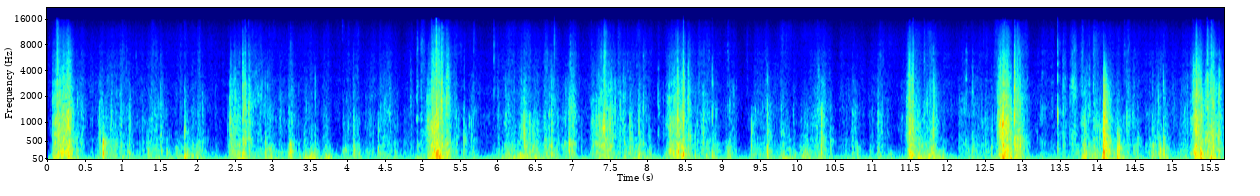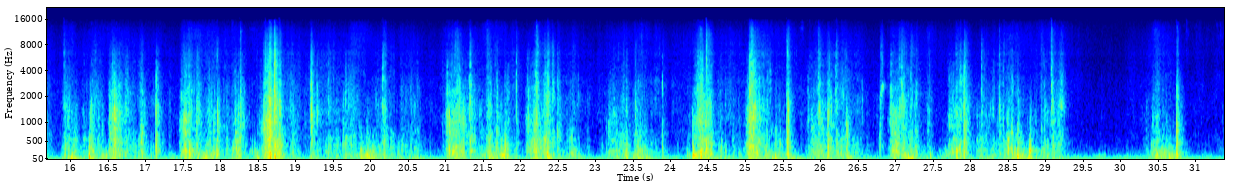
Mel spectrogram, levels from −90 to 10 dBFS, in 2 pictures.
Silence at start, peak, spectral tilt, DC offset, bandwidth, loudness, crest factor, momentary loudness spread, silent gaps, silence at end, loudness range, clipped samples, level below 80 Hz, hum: 0 s; -2 dBFS; -5.5 dB/octave; under 0.1%; 16 kHz; -31 LUFS; 30 dB; 19 LU; none; 0 s; 8 LU; under 0.1%; -38 dBFS; none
